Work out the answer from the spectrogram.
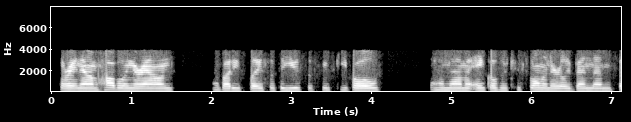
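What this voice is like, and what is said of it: Hoarse, mostly lost voice. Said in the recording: “My voice is still kind of gone”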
